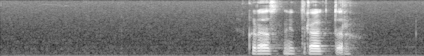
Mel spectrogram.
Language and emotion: Russian, neutral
